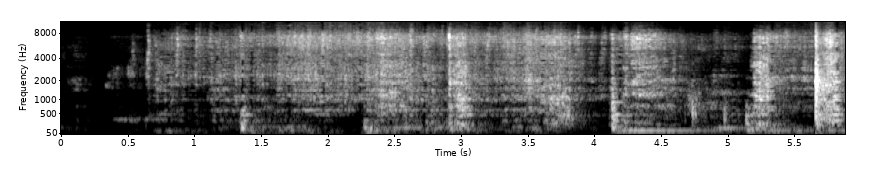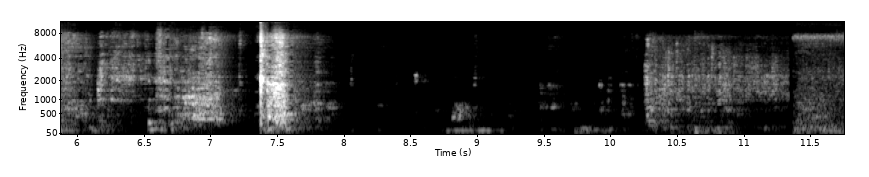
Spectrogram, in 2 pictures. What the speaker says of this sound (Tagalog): so nilagay ko na po yung pasta at hahaluin na lang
